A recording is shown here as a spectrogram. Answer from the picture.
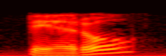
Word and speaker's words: pero: pero, which is different than perro.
